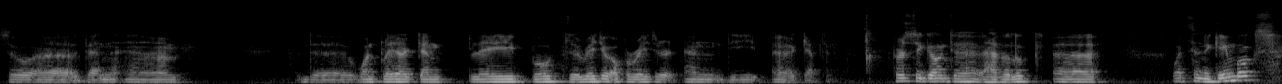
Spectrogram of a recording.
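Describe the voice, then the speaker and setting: Speaking very slowly with a non-native accent, a man holds a medium pitch and fairly even intonation. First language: not English. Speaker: board game reviewer. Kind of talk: tutorial. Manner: hesitant, many fillers. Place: home room. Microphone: camera far.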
